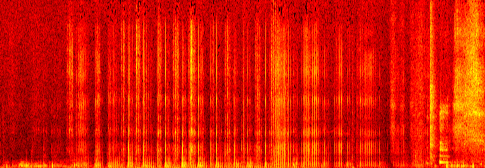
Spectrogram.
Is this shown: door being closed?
no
